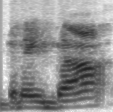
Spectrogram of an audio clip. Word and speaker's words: Breda: is it Breda and is it Tilburg? – That's not bad. Breda and Tilburg, it's not bad.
